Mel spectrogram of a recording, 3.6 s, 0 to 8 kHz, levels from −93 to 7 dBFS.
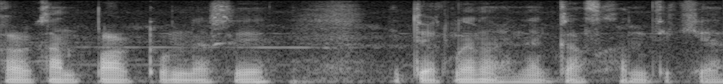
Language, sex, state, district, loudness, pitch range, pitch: Nagamese, female, Nagaland, Dimapur, -22 LUFS, 80-90 Hz, 85 Hz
